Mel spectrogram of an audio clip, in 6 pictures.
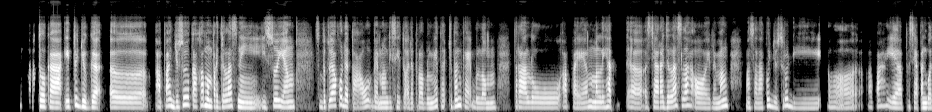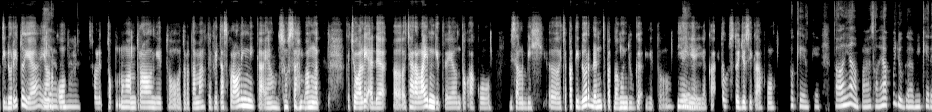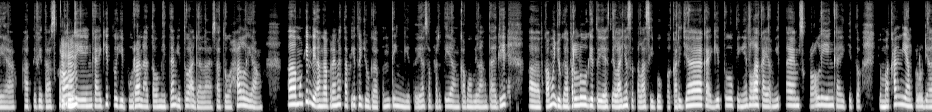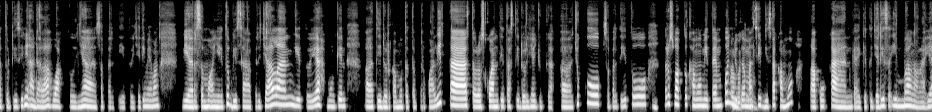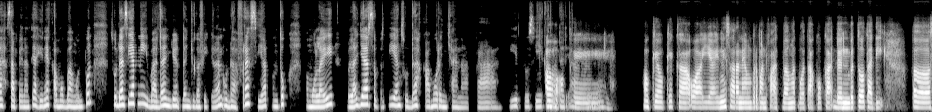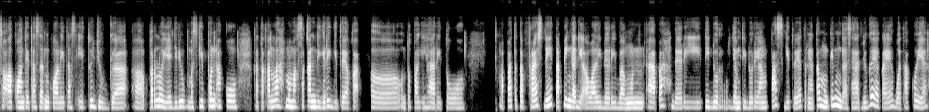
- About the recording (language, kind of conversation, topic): Indonesian, advice, Kenapa saya sulit bangun pagi secara konsisten agar hari saya lebih produktif?
- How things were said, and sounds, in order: in English: "scrolling"; other background noise; in English: "scrolling"; in English: "me time"; in English: "me time, scrolling"; in English: "me time"; in English: "fresh"; in English: "fresh"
